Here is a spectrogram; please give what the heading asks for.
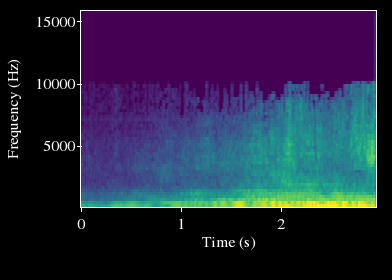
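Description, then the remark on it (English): The loud, sustained engine of the number 18 race car drones steadily on a timed qualifying lap of a racetrack, lap time 17.321, its pitch and intensity rising slightly as it holds speed, with no talking. “Lap number one in the book, 17.321 for the 18 car.”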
